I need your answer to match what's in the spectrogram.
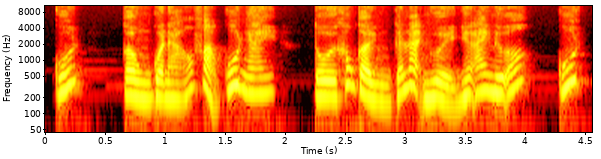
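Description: A woman's voice: mid-range voice, sing-song, normal speed, faint music behind. A woman voicing a spiteful, scornful young wife. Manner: mocking, scornful.

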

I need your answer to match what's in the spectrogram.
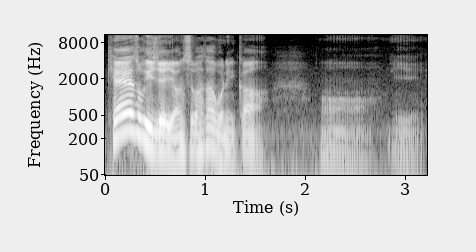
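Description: A man's voice: mid-range voice, huge pitch swings, unhurried, dry recording. A middle-aged man from Gyeongsang with a slight Gyeongsang accent, teaching English grammar in a chatty way and often asking "right?". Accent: slight Gyeongsang Korean, mostly Seoul-like. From Gyeongsang, South Korea. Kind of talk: grammar lesson with repeat-after-me drills.

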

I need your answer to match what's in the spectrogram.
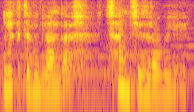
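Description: A woman's voice: medium pitch, flat delivery, quick pace, vocal fry, close to an everyday voice. A woman voicing an old male Doge, pushy and patronizing, in a plain reading voice. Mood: pressing. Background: background music.

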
